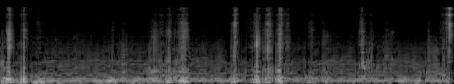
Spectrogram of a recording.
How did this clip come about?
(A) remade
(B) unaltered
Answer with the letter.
A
